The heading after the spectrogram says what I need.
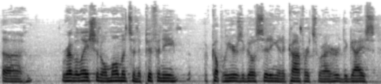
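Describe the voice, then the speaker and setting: This preacher's medium-pitched, darkish voice stays level as he moves at a quick pace. His sermon is conversational and expository, full of questions to the congregation and phrases repeated for emphasis.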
